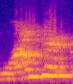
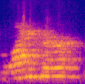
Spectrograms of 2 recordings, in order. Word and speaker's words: Wider: i'm very sensitive so i used to tell my kids at school it's wider like tiger but a w um just saying um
